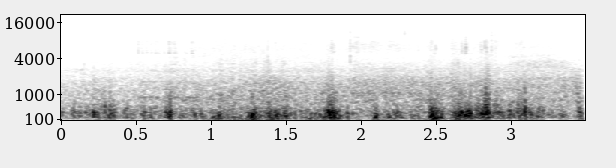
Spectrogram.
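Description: Gusty wind buffeting the microphone at Washington Dulles airport, a low, fairly faint rumbling blustery noise with irregular puffs throughout, no other clear sounds.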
